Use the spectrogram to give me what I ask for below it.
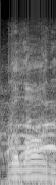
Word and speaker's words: Lalonde: Lalonde is how it's pronounced.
